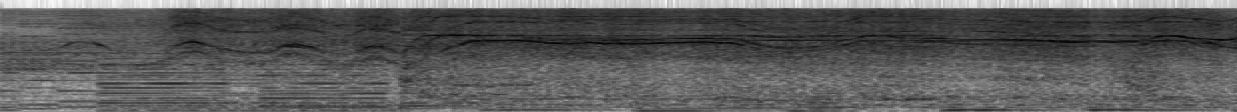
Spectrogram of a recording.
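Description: Electric ducted fan motors on a motorized office chair whining at a high pitch, the whine wavering and growing stronger with a rush of air about two seconds in. Background music with a steady bass line plays underneath.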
